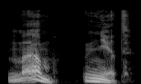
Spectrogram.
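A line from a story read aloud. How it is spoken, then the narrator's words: Quick snort. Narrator (Russian): тут же фыркнула Мальвина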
